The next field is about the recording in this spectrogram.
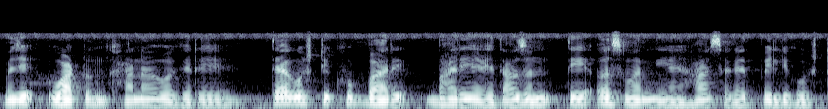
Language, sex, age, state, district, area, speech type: Marathi, male, 18-30, Maharashtra, Sangli, urban, spontaneous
